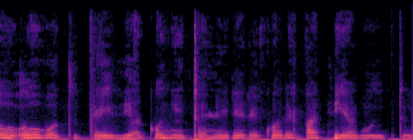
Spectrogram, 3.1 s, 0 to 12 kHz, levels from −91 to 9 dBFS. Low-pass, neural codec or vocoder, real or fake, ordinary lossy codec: none; codec, 24 kHz, 1.5 kbps, HILCodec; fake; none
